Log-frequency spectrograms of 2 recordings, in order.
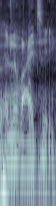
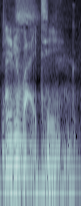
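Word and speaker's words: Eluveitie: Øh, men jeg tror, vi starter med at høre noget fra Tule og Eluviti. – Eluviti. – Eluviti. Nu ved jeg, hvordan man udtaler det. Det udtaler altså Eluviti. Hvor forsangeren sagde det. – Eluviti.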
